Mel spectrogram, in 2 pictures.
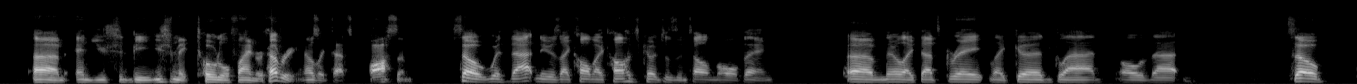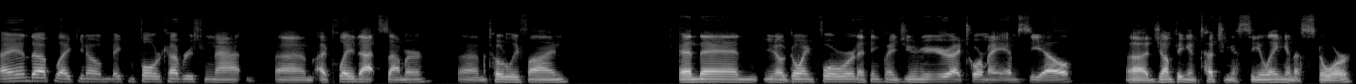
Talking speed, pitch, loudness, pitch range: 190 wpm, 115 Hz, -26 LUFS, 110-125 Hz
